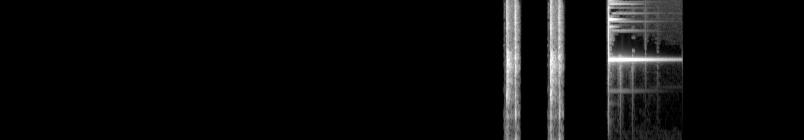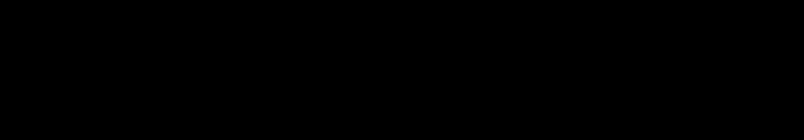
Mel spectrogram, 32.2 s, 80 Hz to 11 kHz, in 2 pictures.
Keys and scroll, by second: 0.1 ctrl+s, 0.3 Left, 0.6 space, 2.3 ctrl+s, 13.8 ctrl+s, 15.7 space, 21.6 Left, 22.3 ctrl+s, 23.9 ctrl+s, 24.4 F9, 26.2 space, 27.7 ctrl+e, 28.0 Right, 29.2 Up, 29.3 ctrl+Right, 30.0 space, 30.2 ctrl+s.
